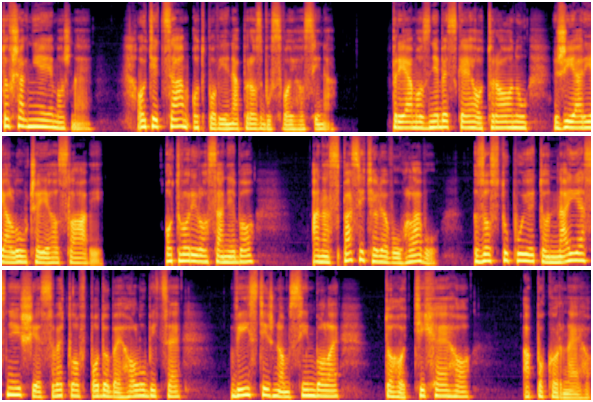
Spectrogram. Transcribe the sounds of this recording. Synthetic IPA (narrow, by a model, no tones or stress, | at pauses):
t̪ɔfʃaɡɲɪɛjɛmɔʒnɛ̰ː | ʔɔcɛt͡ssaːmɔt̪pɔʋɪɛnapɾɔzbusʋɔjɦɔsina̰ | pɾɪamɔzɲɛbɛskɛːɦɔt̪ɾɔːnuʒɪaɾɪaluːt͡ʃɛjɛɦɔslaːʋḭ | ɔt̪ʋɔɾilɔsaɲɛbɔ | ʔanaspasicɛʎɔʋuɦlaʋṵ | zɔst̪upujɛt̪ɔnajːasɲɛjʃɪɛsʋɛt̪lɔfpɔd̪ɔbɛɦɔlubit͡sɛ | ʋiːsciʒnɔmsimbɔlɛ | t̪ɔɦɔcixɛːɦɔ | ʔapɔkɔɾnɛ̰ːɦɔ̰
